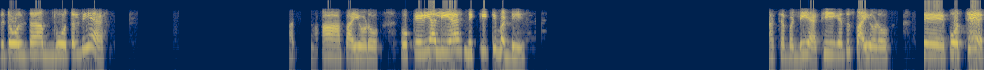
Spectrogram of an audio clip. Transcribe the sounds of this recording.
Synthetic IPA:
d̪eʈoːlt̪aːboːt̪əlbiːɛː | ətːʰaːãːpaːiːɦoːɽoː | oːkeːɽiːaːliːɛːnɪkːiːkiːbəɖiː | ətːʃʰaːbəɖiːɛːʈʰiːkɦɛːt̪ʊspaːiːɦoːɽoː | t̪eːpoːt͡ʃeː

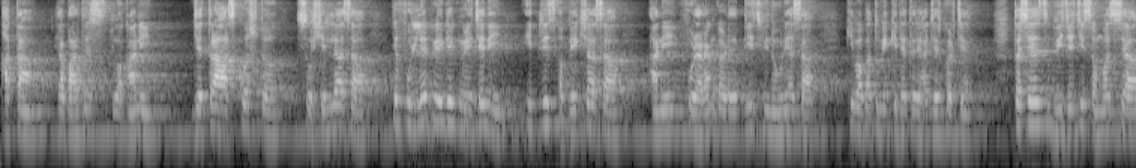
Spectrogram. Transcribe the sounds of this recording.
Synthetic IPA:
at̪ãɦjabaɾd̪iːslɔkãni | d͡ʑet̪ɾaːskoʂʈə | soɕilːaəsa | t̪jefulːẽpiɭɡekmiɭt͡ɕẽniː | t̪liːt͡səpekʂaəsaː | ɽ̃ifuɭaɾjãŋkəɽet̪iːt͡sʋinəʋɳiasa | kiːbabat̪um̤iːkit̪ẽt̪əɾeɦad͡ʑəɾkəɾt͡ɕẽ | t̪əset͡sʋid͡ʑet͡ɕiːsəməsja

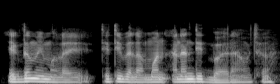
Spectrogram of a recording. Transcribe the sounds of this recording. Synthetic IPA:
ek̚d̪ʌmʌjmʌlajt̪et̪ibelamʌnanʌnd̪it̪̚bʱʌeɾʌãw̃t͡sʰʌ

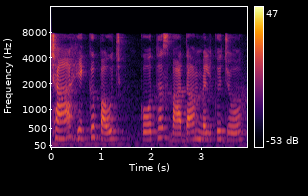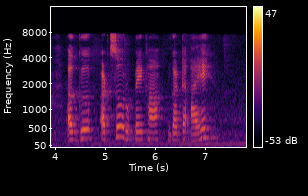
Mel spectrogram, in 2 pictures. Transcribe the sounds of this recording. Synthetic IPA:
t͡ɕʰaːɦɪkpaʊt͡ɕ | koːt̪ʰəsbaːd̪aːmːɪlkd͡ʑoː | ɐɡʊ̆ɐ̰ʈʰsɔːɾʊpekʰãːɡʱɐʈʊ̆ʔaːɦeː

